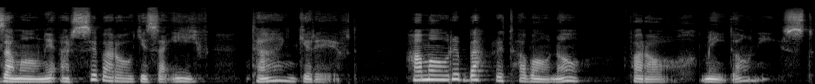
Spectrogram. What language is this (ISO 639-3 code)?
fas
